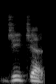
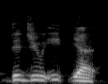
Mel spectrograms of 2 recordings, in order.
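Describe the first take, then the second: First: The words are squeezed together into short syllables. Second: Each word is pronounced separately and fully. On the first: "we just form everything together" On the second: "there's a saying like"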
